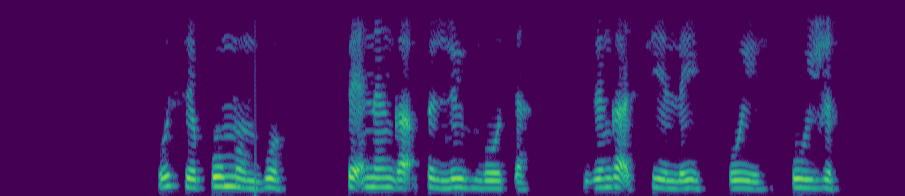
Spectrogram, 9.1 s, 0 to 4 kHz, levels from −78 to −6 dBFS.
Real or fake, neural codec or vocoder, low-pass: real; none; 3.6 kHz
